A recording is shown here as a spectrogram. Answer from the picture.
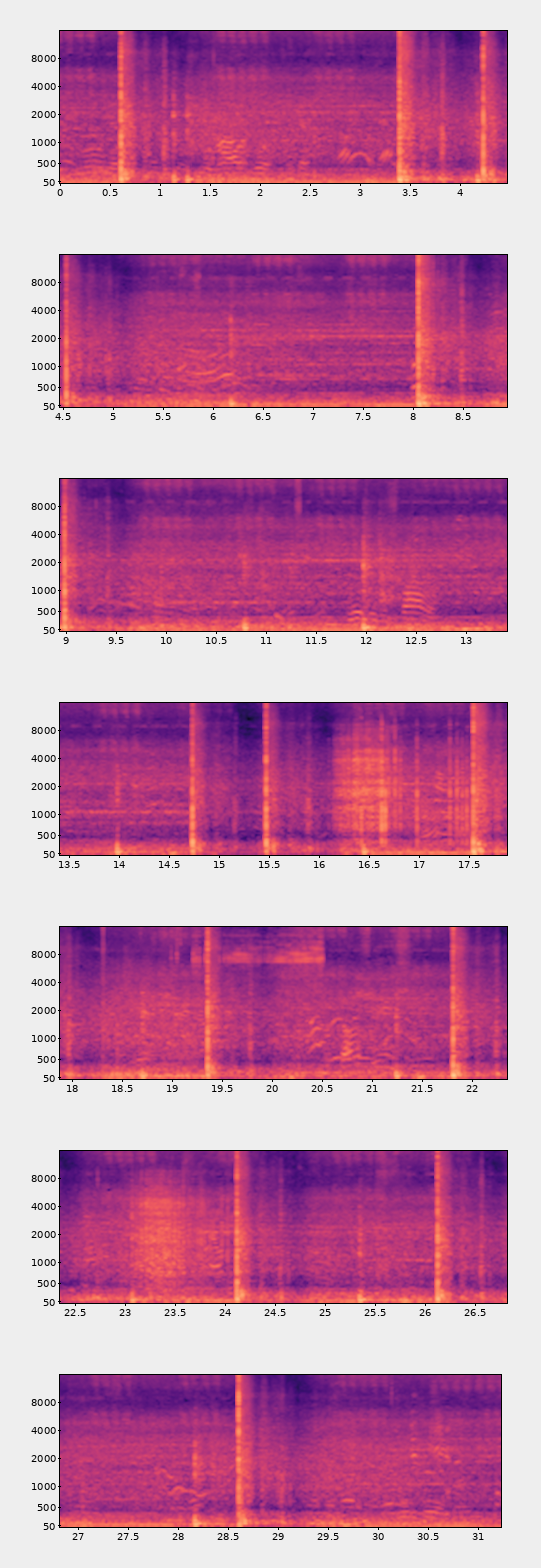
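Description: Large aerial fireworks bursting in a public display: irregular sharp booms, roughly one every second or two, over a continuous low rumble.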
